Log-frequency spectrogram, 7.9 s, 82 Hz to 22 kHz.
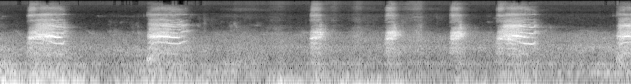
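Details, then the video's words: Squirrel in a Dublin garden, forenoon of 16 August 2023, calling weirdly: a series of hoarse, buzzy squeals and shorter chucks, roughly one every second, unevenly spaced, over a quiet background. "Squirrel makes weird noises"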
